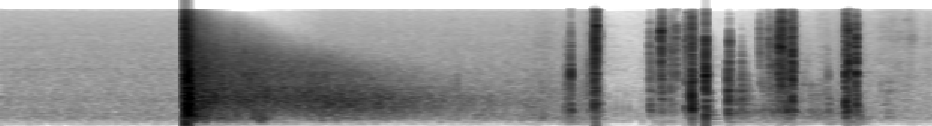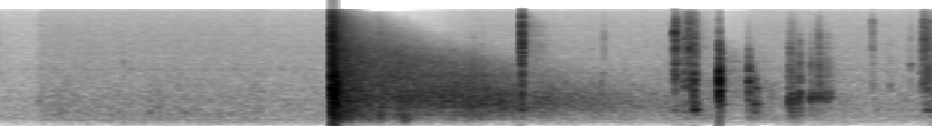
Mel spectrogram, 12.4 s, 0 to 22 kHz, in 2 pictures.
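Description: Two rifle shots from a Remington 700 5R bolt-action in .223 Remington, about seven seconds apart, each ringing out and dying away over about two seconds. A quick run of metallic clicks follows each shot as the bolt is worked to eject the spent case and chamber the next round.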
